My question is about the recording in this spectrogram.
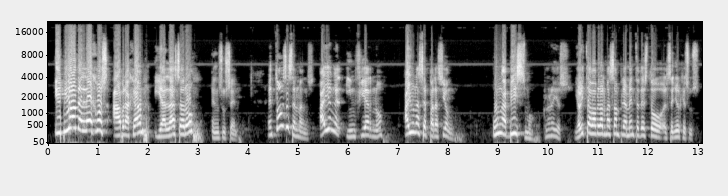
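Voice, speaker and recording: Fervent high-voiced male pastor. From Bolivia. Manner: fervent, rising to shouts and dropping to near-whispers; peppers speech with "gloria a Dios". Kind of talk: sermon.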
